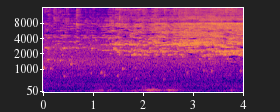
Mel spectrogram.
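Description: Heavy rain pouring down, with the hiss of car tyres on the flooded road. The noise grows louder from about a second and a half in as traffic passes, with a low rumble under it.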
